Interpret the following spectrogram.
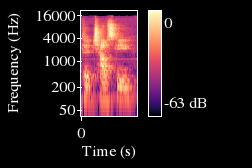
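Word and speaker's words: Tchaikovsky: beethoven all those people to chowski that's how you pronounce it the guy that wrote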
